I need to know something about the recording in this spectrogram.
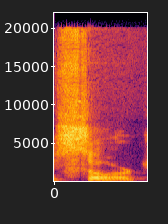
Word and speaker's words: sword: Sword, right? Not a sword. Sword. The W is silent.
